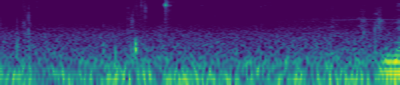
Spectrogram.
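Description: Light scattered clicks and faint jingling from footsteps and clothing as two people walk up and stop, over a low steady outdoor rumble.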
